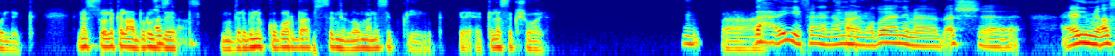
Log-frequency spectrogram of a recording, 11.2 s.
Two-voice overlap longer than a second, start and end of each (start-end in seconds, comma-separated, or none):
none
